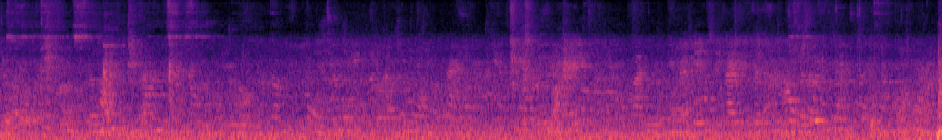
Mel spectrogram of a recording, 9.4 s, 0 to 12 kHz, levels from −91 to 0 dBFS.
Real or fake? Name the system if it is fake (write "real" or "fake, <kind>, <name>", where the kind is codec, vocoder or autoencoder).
real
